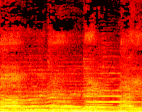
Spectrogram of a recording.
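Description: A man singing a Korean praise song into a handheld microphone over an instrumental accompaniment.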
